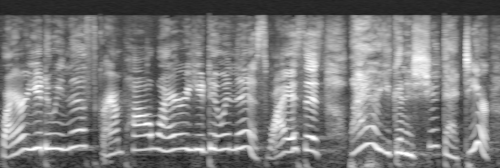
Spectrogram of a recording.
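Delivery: put-on high, pleading little-girl voice, repeated whys; imitating little girls. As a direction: mimic a curious kid nagging grandpa. Girls pestering grandpa while hunting.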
